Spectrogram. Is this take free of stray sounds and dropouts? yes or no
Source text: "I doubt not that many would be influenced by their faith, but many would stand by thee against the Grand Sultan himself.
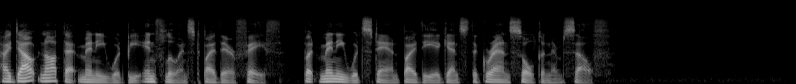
yes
